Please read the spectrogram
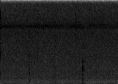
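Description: Quiet room tone with a faint steady hum, broken by two faint clicks about half a second in and again near the end.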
